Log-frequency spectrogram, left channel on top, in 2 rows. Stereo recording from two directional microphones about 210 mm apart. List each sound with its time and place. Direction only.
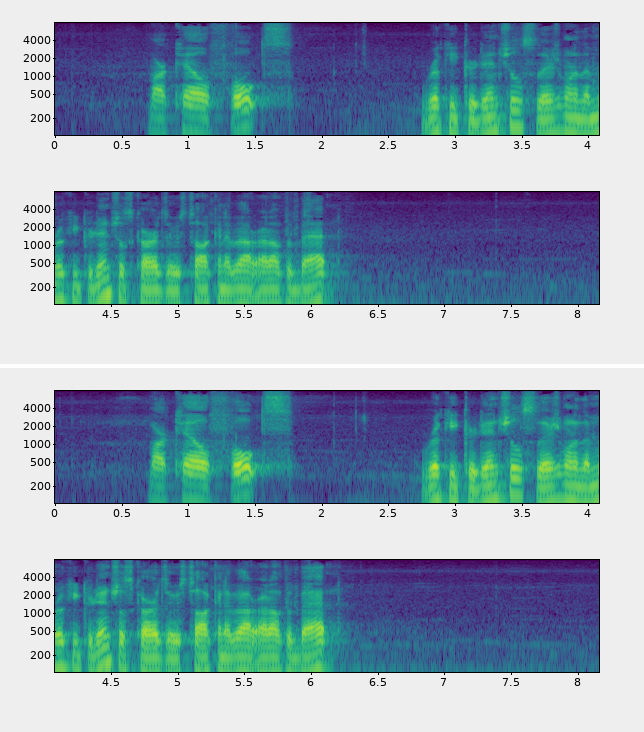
0.8 s speech: 20° left (ahead or behind)
2.9 s speech: 20° left (ahead or behind)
